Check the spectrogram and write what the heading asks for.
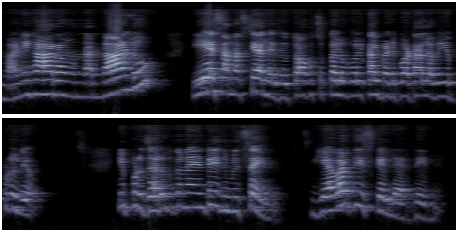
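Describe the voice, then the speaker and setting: This woman's voice sits fairly high and sounds a bit bright as she tells a story on a talk show. Her delivery is conversational and animated, sprinkled with rhetorical questions along the way.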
